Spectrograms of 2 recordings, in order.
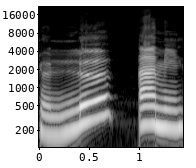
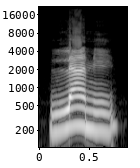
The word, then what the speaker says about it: l'ami: l apostrophe par exemple le ami c'est difficile à prononcer on doit dire l'ami là il est difficile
